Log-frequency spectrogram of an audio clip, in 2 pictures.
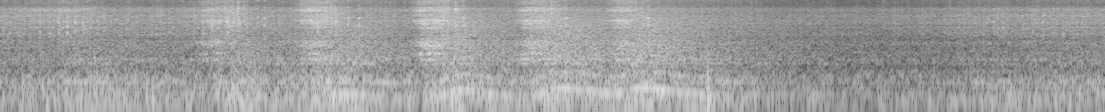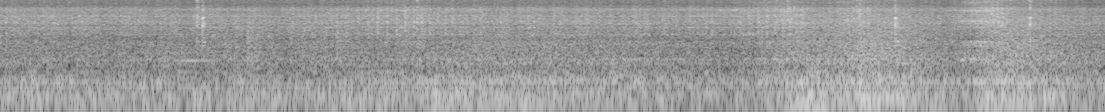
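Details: Carbureted vehicle that was hard starting and misfiring, after the carburetor was cleaned and a gasket kit fitted: the engine fires, blips through a few revs, then settles to a fairly even idle with no obvious misfire. The carburetor is running right.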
